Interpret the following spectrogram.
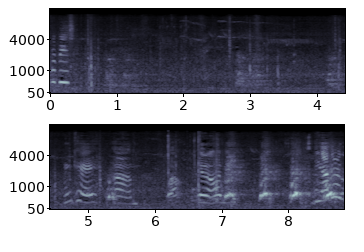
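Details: Seven-and-a-half-week-old Belgian Malinois puppies at play on a rubble pile with varied footing and obstacles, giving a rapid run of wavering, high-pitched yips and whines in the second half, with scuffling and soft voices early on.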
